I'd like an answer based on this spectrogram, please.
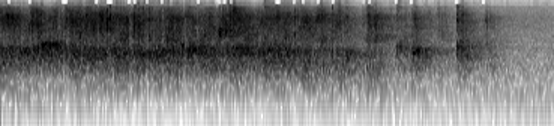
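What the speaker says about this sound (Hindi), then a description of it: "एक बार इनके लिए भी जोरदार ताली।" A seated audience at a motivational business talk breaks into loud, dense applause, a thick wash of many hands clapping that holds strong for a few seconds before tapering off with scattered final claps.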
